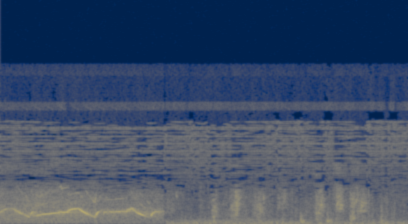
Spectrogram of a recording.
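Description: Ambulance siren sweeping rapidly up and down in pitch, cut off suddenly less than two seconds in, followed by a low rumbling noise.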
